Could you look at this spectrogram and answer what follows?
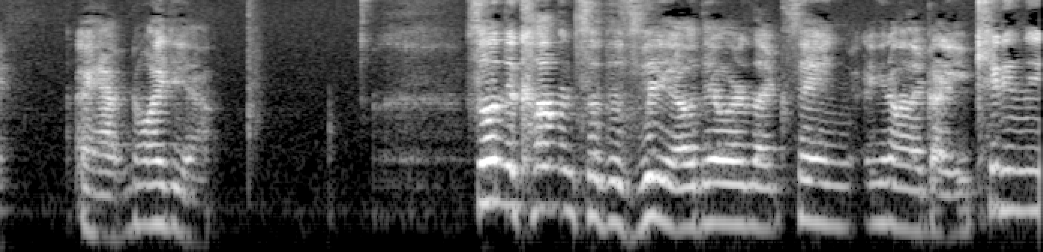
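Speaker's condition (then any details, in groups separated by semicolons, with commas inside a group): Mobius syndrome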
